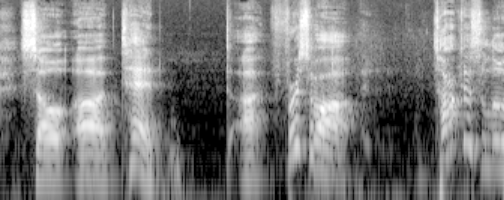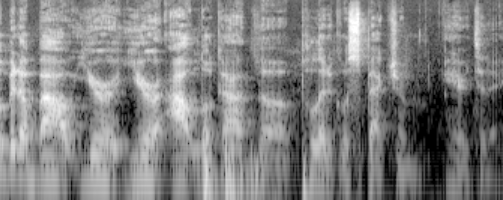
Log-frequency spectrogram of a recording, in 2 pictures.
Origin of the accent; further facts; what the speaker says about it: Texas, United States; I was raised in Texas by my Irish Catholic mother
